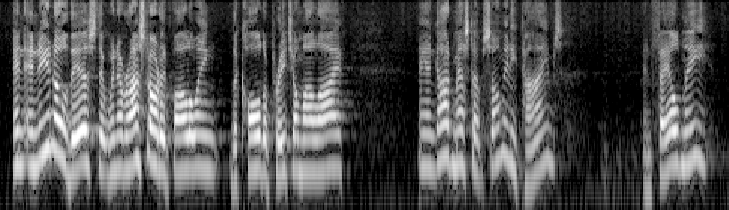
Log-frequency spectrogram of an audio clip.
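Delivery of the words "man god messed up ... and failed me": sarcastic, pitched higher. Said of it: "That was my sarcasm".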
